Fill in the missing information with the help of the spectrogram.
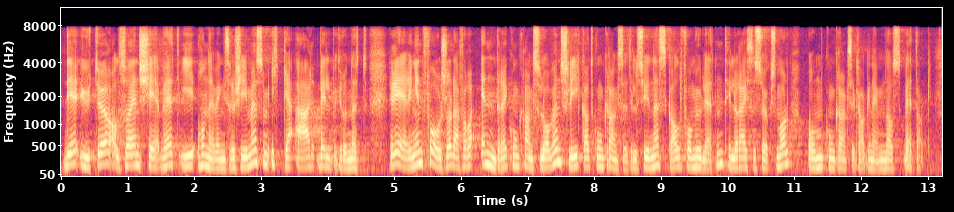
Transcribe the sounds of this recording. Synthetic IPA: d̪ɛʔʉːt̪ʰjøːɾɑ̰lsɔɛnʂḛːʋheːt̪ʰɪhɔnheʋɪŋsɾɛʂiːməsɔmɪkːəʔæɾʋɛlbəɡɾʉnːət̪ɾɛjeːɾɪŋənfoːɾəʂɭoːɖæɾfɔɾɔɛnd̪ɾəkʰʊŋkʉɾɑŋsəloːʋənʂɭiːkɑt̪kʰʊŋkʉɾɑŋsət̪ʰɪlsyːnəskɑ̰lfoːmʉːlɪhḛːt̪n̩t̪ʰɪlɔɾæɪsəsøːksmoːlɔmkʰʊŋkʉɾɑŋsəkʰlɑ̰ːɡənɛmnd̪ɑsʋḛːt̪ʰɑ̰ːk

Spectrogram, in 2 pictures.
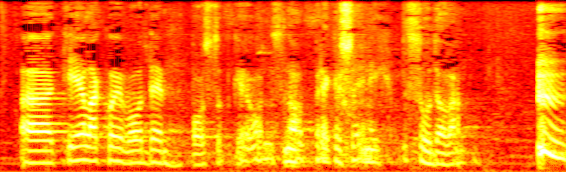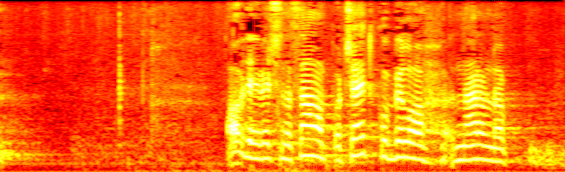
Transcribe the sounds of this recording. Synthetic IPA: t̪jeːlako̞jeʋo̞d̪epo̞st̪upkeo̞d̪nosnopɾekr̩ʃejnixsuːd̪oʋa | oːʋd̪jejeʋe̞t͡ɕnasaːmo̞mpo̞t͡ʃe̞ːt̪kubiːlˠo̞naːɾaʋno̞

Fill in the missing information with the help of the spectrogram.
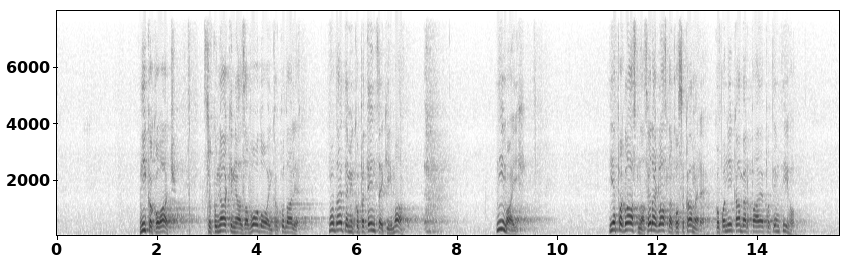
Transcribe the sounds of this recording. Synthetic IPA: nikakɔʋat͡ʃst̪ɾɔkɔwnʲjaːkinjazaʋoːd̪ɔinkakoːd̪aːljɛ̰nɔd̪ajt̪ɛmikɔmpɛt̪ensɛkima | niːmajḭx | jɛpaɡlaːsnaseʋeːd̪aɡlaːsnakosɔkaːmɛɾɛ̰kɔpanikaːmɛɾpajɛpot̪eːmt̪ixɔ̰

